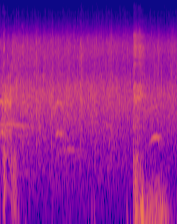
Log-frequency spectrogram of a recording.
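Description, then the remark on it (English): A church audience claps hands steadily to praise the Lord in a dense, continuous patter that swells louder near the end, with some voices calling out underneath. “How would somebody clap your hands and praise the Lord?”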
